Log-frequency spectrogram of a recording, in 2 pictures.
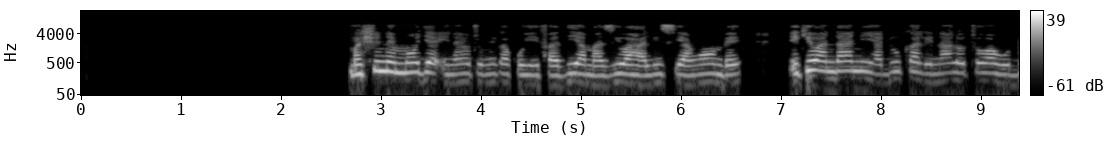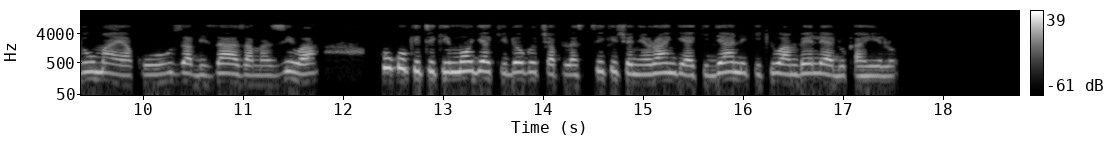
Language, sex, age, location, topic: Swahili, female, 25-35, Dar es Salaam, finance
